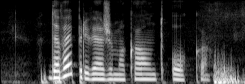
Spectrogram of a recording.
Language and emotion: Russian, neutral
